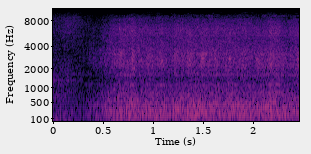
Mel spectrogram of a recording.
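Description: A train rumbles along with a steady, dense roar that swells after a brief moment and stays loud throughout, with no voices present.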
